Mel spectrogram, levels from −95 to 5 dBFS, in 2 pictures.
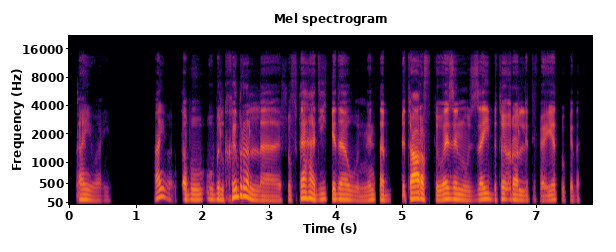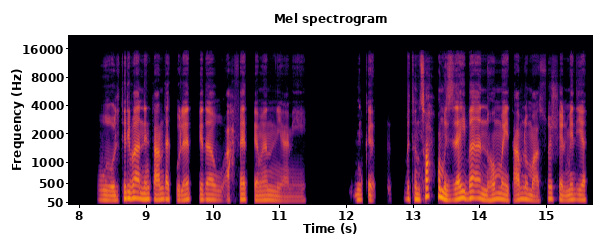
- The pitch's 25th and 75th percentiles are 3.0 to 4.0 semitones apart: Yes, average, 3.3 semitones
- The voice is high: No, low, 120 Hz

